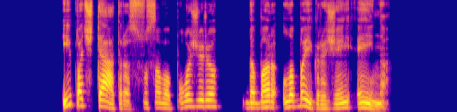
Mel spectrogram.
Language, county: Lithuanian, Kaunas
